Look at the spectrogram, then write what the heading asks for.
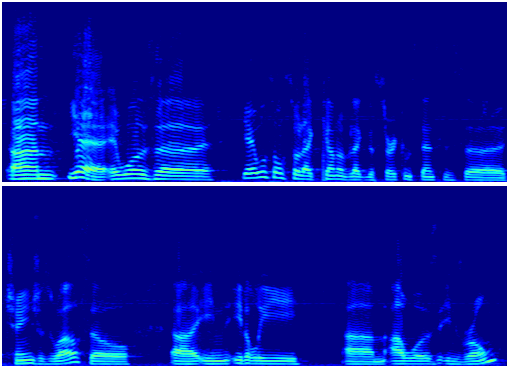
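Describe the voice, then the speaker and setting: A man's voice: mid-range voice, a little slow, highs cut off. Man, from France, podcast guest, casual, hesitant, remote call. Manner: hesitant, many fillers and restarts, laughs often. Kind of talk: casual interview chat. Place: home in Bali.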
